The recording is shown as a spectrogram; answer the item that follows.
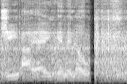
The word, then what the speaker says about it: Giano: spelled G I A N O.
